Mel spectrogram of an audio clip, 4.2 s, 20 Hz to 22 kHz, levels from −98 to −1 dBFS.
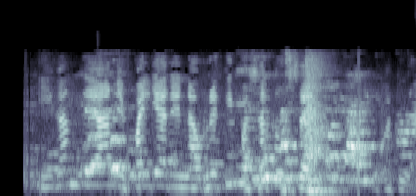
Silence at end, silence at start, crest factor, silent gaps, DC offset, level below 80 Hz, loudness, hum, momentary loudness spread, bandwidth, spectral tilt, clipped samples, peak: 0 s; 0.25 s; 18 dB; none; under 0.1%; -58 dBFS; -17 LUFS; none; 11 LU; 8 kHz; -3.5 dB/octave; under 0.1%; 0 dBFS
